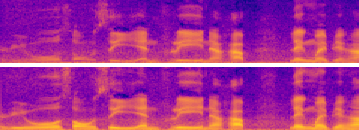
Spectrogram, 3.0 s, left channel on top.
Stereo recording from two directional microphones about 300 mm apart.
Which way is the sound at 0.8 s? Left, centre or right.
Centre.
